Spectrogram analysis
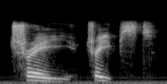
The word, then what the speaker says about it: traipsed: Here, this word, the vowel sound is a long A sound. So it's traipsed.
